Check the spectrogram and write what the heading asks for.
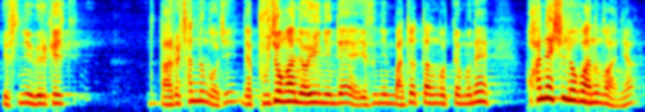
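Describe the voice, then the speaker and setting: A man's voice: sits high, lively intonation, fast. A man voicing a fearful ailing woman muttering her worries to herself. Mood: worried.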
